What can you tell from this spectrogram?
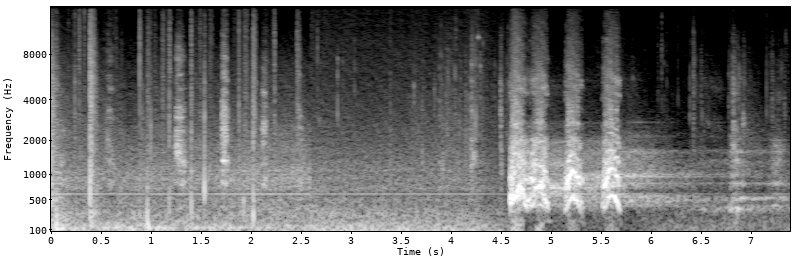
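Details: Joyful puppies running and jumping on fresh green grass: after a few seconds of scuffling and low noise, three loud, wavering yelping barks ring out close together, then quieter yaps follow.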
